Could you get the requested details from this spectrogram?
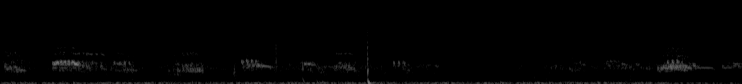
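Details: Common cranes heading to their dusk roost at Embalse de Los Canchales reservoir. Fainter, more scattered trumpeting notes rise in a few separate bursts, with quieter stretches in between and a low rumbling background.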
